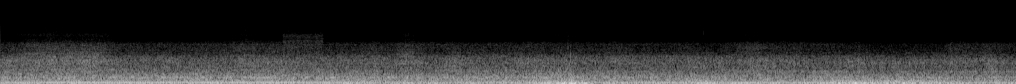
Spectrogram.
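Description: Trucks rush past in the opposite direction.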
